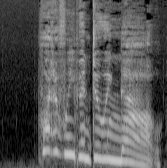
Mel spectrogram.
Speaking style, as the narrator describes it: cried Faith in amazement

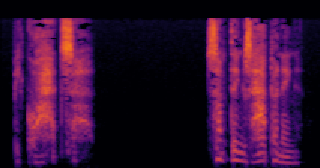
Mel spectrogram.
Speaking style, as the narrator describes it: Harold whispered back

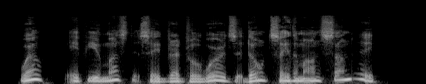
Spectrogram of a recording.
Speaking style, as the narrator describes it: pleaded Dora

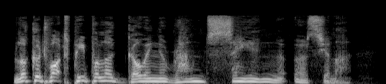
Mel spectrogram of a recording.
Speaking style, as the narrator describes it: he told his wife very calmly

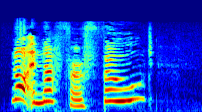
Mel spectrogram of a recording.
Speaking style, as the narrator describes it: Martha cried aloud

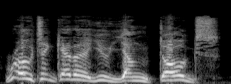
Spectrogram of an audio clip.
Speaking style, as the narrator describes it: shouted a voice

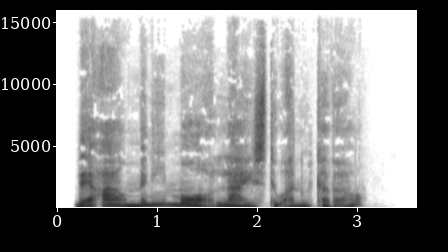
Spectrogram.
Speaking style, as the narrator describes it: said Poirot cheerfully

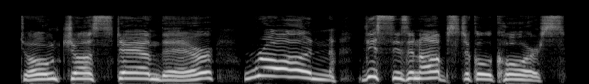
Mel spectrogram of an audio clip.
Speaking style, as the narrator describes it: the voice boomed impatiently

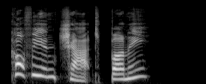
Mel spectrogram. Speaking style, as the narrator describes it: said Miss Blacklock sharply

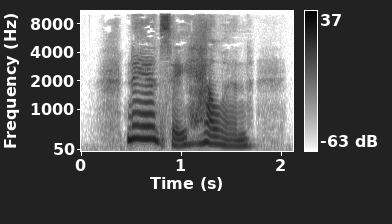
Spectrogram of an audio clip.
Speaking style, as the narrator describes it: Emily's aunt exclaimed

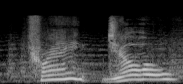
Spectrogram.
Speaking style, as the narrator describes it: cried Chet, overjoyed

